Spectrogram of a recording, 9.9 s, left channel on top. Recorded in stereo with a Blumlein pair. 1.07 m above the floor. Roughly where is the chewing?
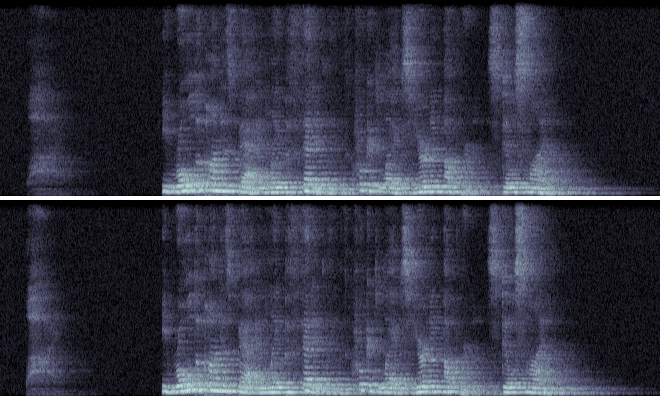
I don't hear chewing.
